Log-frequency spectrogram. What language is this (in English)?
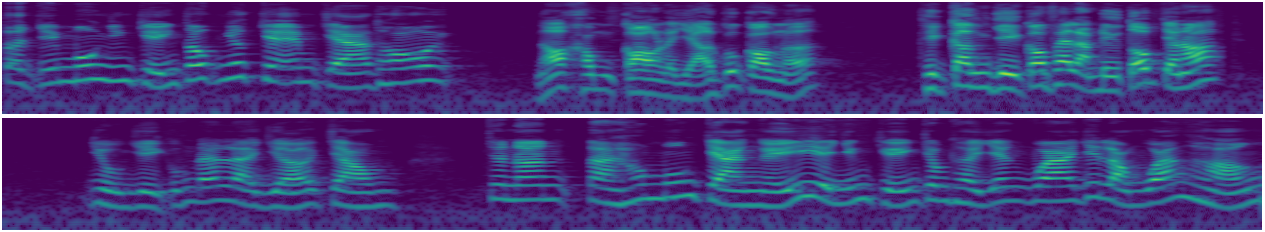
Vietnamese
